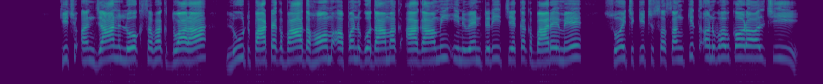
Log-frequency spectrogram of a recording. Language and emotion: Maithili, fearful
